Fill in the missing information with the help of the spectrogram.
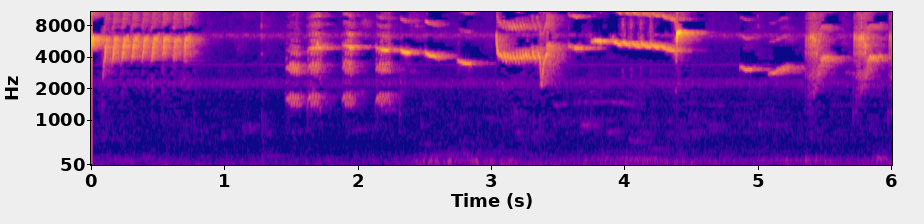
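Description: A bird sings a lively, high-pitched jumble of sharp chirps, short repeated notes and sliding whistles, delivered in quick bursts with brief pauses.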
